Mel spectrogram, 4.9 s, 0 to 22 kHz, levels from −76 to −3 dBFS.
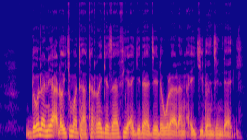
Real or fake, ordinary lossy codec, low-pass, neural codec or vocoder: fake; none; none; vocoder, 48 kHz, 128 mel bands, Vocos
